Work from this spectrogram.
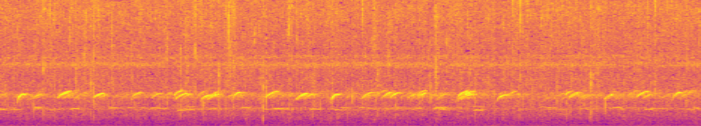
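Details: Chorus of coqui frogs calling through tropical rain on Hawaii's Big Island. Rapid, overlapping two-part whistles, each rising sharply on the second note, keep up a continuous pulse over soft rain noise and occasional drips.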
